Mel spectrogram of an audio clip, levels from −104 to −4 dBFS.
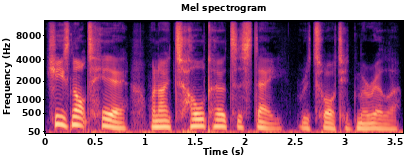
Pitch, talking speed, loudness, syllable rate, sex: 135 Hz, 185 wpm, -19 LUFS, 5.1 syllables/s, male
